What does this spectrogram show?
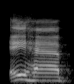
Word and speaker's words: Ahab: So I think in the English it's pronounced Jeroboam, Ahab, and Manasseh. However, it's Yeravam, Achav, and Manasseh in the Hebrew.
